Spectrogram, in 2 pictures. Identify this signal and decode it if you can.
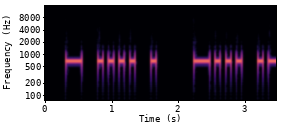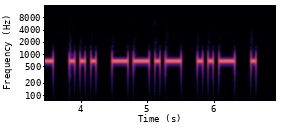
Morse code, heard as a keyed tone, about 14 wpm, 700 Hz. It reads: THE BASQUE
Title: Pangram Challenge v2 - 15wpm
